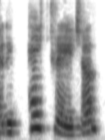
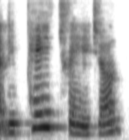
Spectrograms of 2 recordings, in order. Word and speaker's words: repatriation: 멕시칸 repatriation 프로그램 그러면 repatriation 이게 A 발음이에요. repatriation 리패가 아니라 repatriation 이게 이제 본국 송환이라는 뜻입니다.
